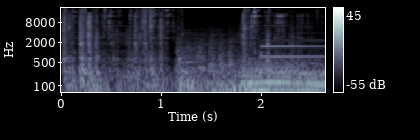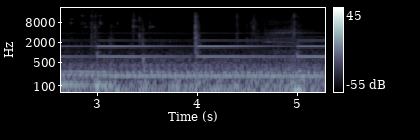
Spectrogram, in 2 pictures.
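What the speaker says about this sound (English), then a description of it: "I know I have my car running, so it's probably going to be kind of loud." A car engine starts and then idles with a steady hum, with keys jangling and some rattling beforehand; no talking.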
